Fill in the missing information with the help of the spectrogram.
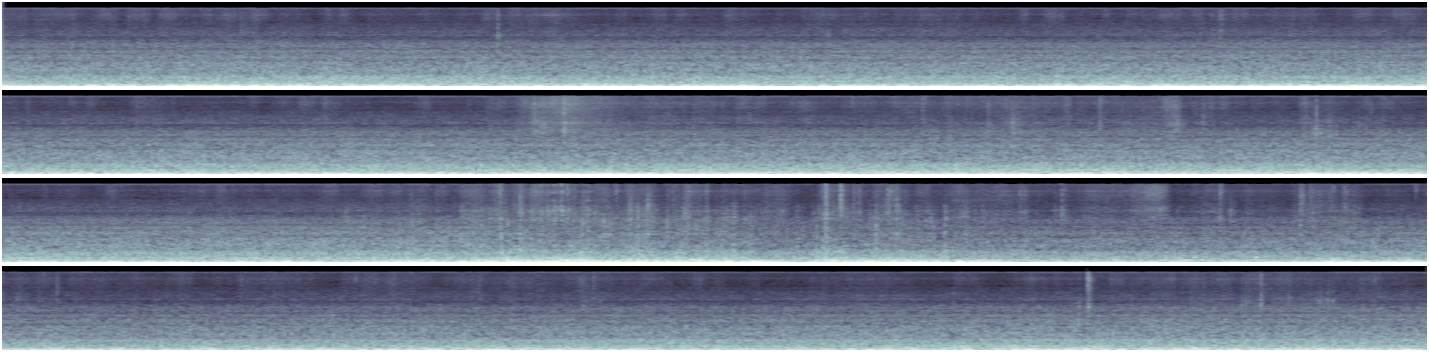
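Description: Car driving along a road: a steady, low road and engine rumble, with a few faint ticks.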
